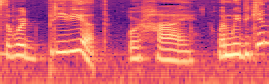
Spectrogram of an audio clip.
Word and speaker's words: привет: Use the Russian default mouth position and say the V with a hint of a Y sound in it.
